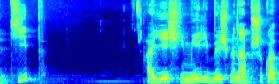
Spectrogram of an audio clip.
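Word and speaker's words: type: Pamiętajcie, że litera y we francuskim brzmi tak jak i, więc w takim słowie jak to wiecie, że czytamy tip.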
